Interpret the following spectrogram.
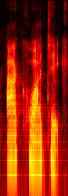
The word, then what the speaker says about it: aquatic: the thing is uh most of you have a problem with the q sound right in the equator and aquatic yeah so it's uh it's uh what is it k.w.a yeah aquatic don't worry everyone will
